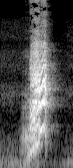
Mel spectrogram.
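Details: Macaw in the morning, a single loud harsh screech lasting about half a second, raspy and broadband with a strong nasal middle, rising then falling slightly, over a quiet room background with low hum.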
